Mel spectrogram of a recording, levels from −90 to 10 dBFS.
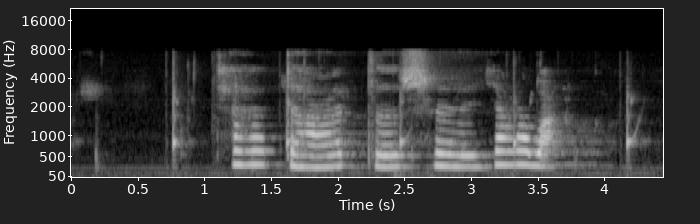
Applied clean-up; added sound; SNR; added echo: none; Drip; 16 dB; reverberation time 0.4 s.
